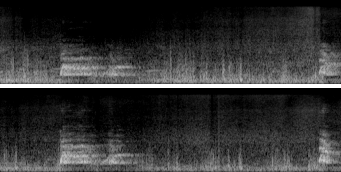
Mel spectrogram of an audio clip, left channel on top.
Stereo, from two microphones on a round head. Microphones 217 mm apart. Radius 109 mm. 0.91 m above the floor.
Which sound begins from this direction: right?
A dog barking, at 0.6 s.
